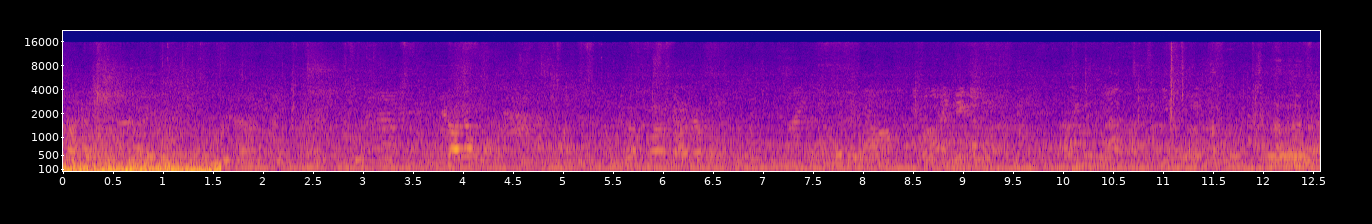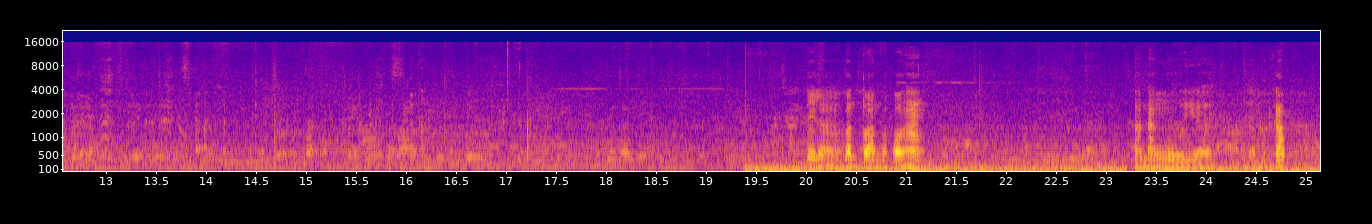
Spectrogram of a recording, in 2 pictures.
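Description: Men talk in a murmur in a large echoing hall.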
